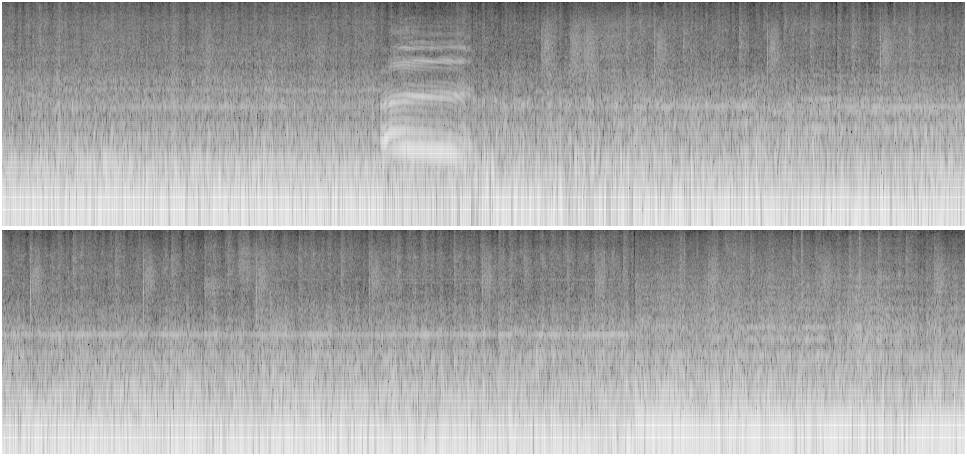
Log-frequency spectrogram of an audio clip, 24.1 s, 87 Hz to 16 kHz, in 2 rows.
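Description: A reborn 1970 Porsche 917 race car engine drones loud and steady as it climbs a steep, uneven driveway, with a brief whistling squeal near the start and a deeper surge toward the end.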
